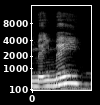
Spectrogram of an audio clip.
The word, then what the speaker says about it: mahi: écrits d'une certaine façon, comme le mahi. Personne ne le prononce comme ça, tout le monde dit mei.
